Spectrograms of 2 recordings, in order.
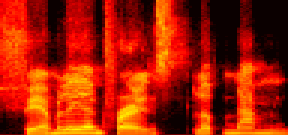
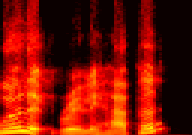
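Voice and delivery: rising pitch at the end on happen. Teacher reads a yes-no question example: rising pitch on happen. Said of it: "ngữ điệu sẽ đi lên ở cuối câu nhé".

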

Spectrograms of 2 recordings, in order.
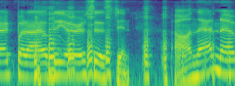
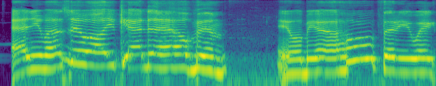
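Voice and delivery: high voice with a genuine crack; 6 semitones higher than usual. Reading a script line aloud on a recorded podcast, voice cracking. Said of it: "That was an actual voice crack".

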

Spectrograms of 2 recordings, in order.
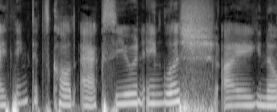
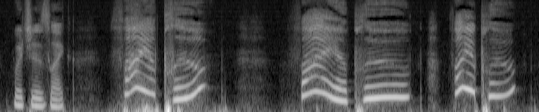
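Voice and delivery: put-on creature cry, much higher pitched; 12 semitones higher than usual. Going through Pokémon and imitating each one's cry: Vileplume cry impression. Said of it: "Something like that".

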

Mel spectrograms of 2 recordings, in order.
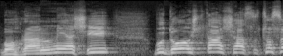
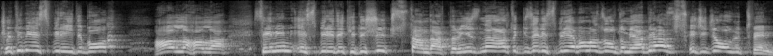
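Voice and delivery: cross, exasperated, pitched-up angry tirade; 5 semitones higher than usual. Scolding the girl who laughed at a bad joke, yelling at her. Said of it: "Bağırma lan Makbule ablaya".

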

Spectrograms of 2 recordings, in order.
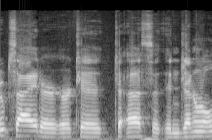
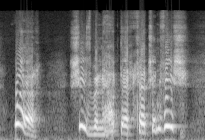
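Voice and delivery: put-on, very high, sing-song Irish accent; 10 semitones higher than usual. Imagining an Irish listener in Europe commenting later on: Irish accent. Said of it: "an Irish person later on going".

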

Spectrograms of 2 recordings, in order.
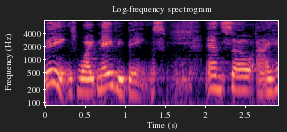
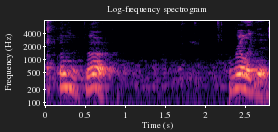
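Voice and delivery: talking with mouth full of hot food. Tasting fresh pasta and reacting to it: talking with a mouthful of hot food. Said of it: "it's so hot I can barely talk".

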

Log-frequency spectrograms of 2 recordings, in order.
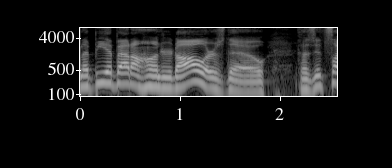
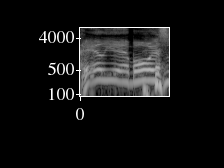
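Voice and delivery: put-on quiet mutter under breath, higher; 6 semitones higher than usual. Retelling passing two men making out: retelling a mutter under breath. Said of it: "under my breath, I was like".

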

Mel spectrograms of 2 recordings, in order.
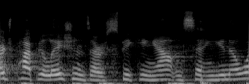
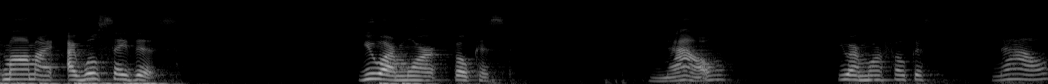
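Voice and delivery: deeper, lowered put-on voice. A mother retelling what her son told her, imitating his lowered voice. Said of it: "he lowers his voice".

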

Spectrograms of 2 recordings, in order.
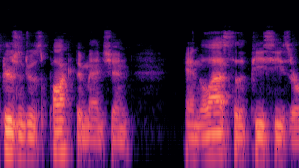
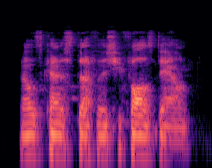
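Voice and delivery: ordinary delivery, nothing marked

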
